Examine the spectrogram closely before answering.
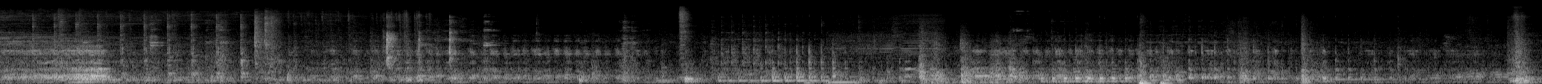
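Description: A double bass is plucked.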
